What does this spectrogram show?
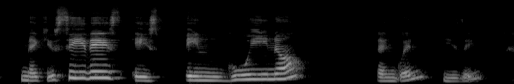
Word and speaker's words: pingüino: That's if you want for the U to have a sound when you have gegi.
